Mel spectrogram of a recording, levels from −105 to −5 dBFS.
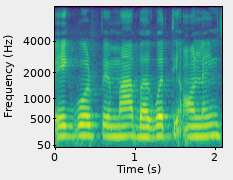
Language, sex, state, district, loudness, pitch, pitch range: Hindi, female, Bihar, Samastipur, -16 LUFS, 180 Hz, 175-185 Hz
